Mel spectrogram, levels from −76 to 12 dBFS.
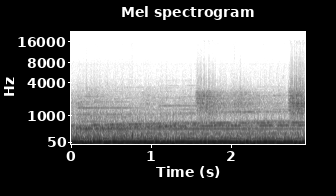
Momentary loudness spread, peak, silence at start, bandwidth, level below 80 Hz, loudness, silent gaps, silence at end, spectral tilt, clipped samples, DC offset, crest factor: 1 LU; 0 dBFS; 0 s; 3.2 kHz; -4 dBFS; -9 LUFS; none; 0 s; -9.5 dB/octave; 5%; under 0.1%; 4 dB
